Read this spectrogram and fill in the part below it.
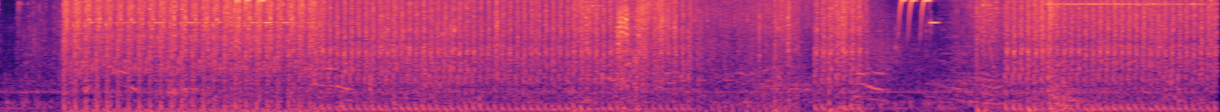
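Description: Sustained turret gunfire in the video game The Division, a loud, dense fusillade of rapid automatic shots that runs almost unbroken across the clip, with a brief lull near the end.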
